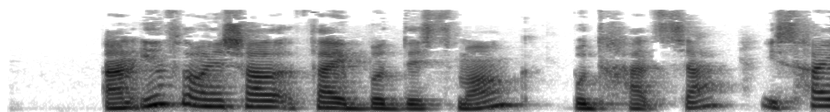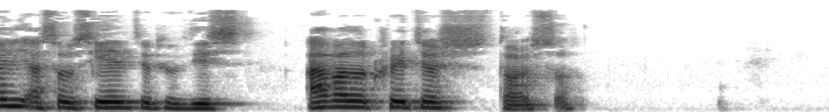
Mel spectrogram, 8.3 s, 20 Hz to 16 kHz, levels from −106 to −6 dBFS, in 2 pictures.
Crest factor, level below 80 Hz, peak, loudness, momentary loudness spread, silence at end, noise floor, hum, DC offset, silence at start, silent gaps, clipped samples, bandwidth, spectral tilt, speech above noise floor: 18 dB; -64 dBFS; -2 dBFS; -19 LUFS; 11 LU; 1.25 s; -89 dBFS; none; under 0.1%; 0.5 s; none; under 0.1%; 11.5 kHz; -6 dB/octave; 70 dB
